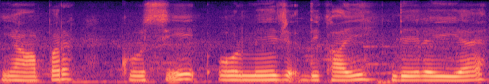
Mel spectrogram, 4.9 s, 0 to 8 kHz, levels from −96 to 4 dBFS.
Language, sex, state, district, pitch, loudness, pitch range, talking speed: Hindi, male, Uttar Pradesh, Shamli, 150 Hz, -15 LUFS, 145-155 Hz, 110 wpm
